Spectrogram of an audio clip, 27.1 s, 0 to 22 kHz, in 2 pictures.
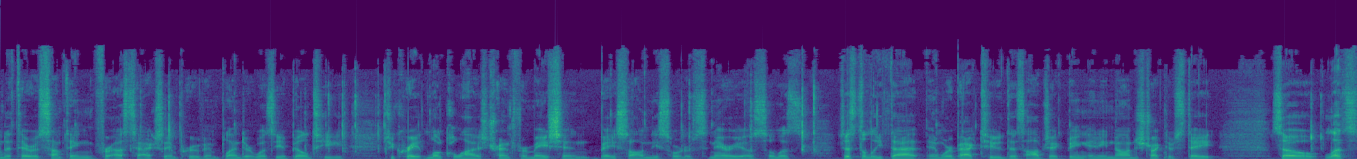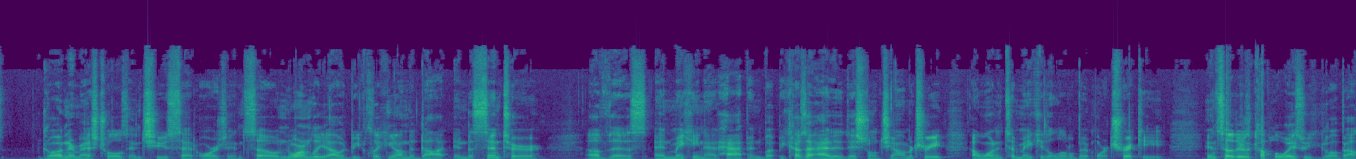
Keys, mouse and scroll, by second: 0.6 click, 1.7 alt+x, 2.2 click, 3.1 ctrl+z, 4.3-7.0 middle drag, 6.8 x, 7.0 click, 8.8-9.3 scroll down 1, 9.3 click, 10.6 click, 11.9-12.3 scroll up 1, 13.1 q, 14.7 click.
